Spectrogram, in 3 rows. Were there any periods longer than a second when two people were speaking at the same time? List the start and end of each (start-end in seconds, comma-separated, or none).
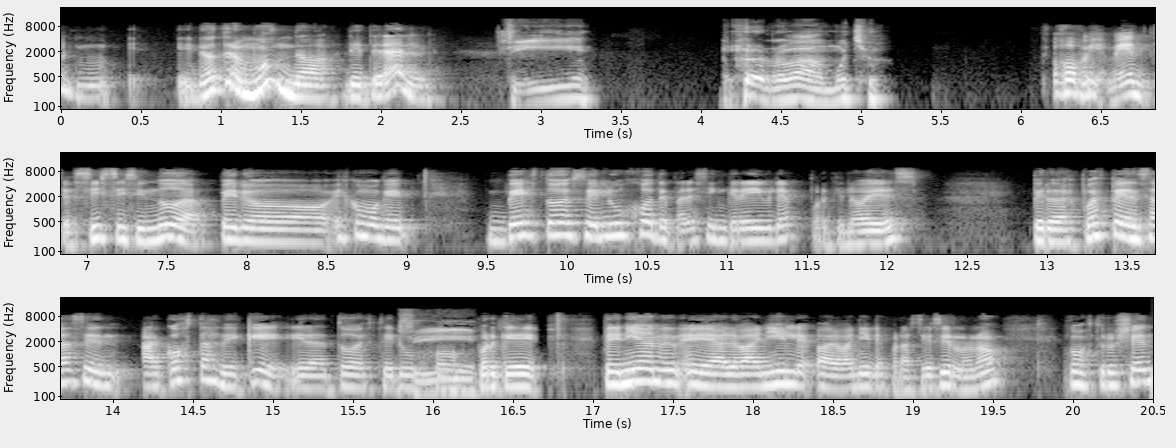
none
